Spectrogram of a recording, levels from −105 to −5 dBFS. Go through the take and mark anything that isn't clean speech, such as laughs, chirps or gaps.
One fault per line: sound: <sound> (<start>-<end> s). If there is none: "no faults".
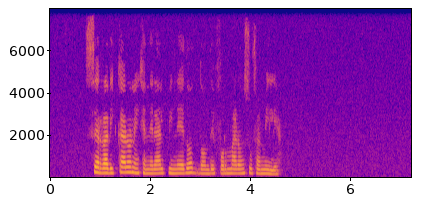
no faults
